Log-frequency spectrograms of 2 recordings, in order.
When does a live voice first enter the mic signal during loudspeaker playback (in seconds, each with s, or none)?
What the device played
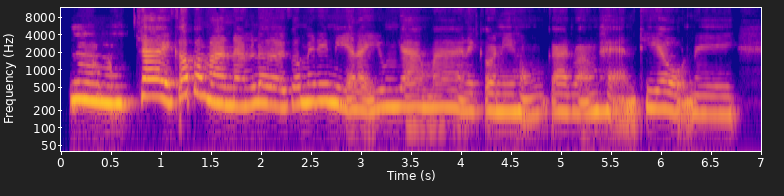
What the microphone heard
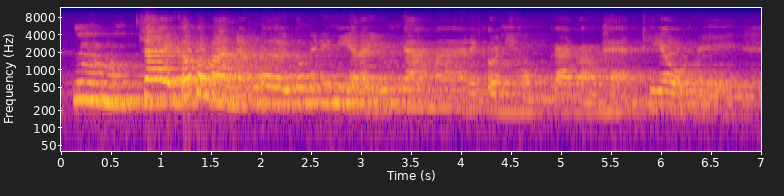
none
